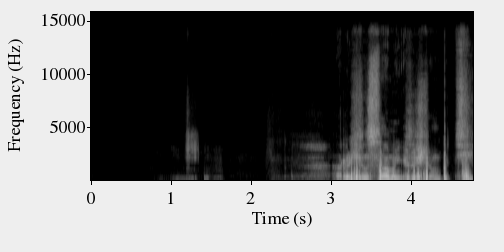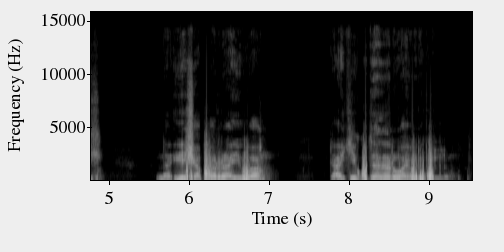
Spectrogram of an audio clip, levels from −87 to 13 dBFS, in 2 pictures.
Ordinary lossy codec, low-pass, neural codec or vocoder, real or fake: none; 14.4 kHz; none; real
